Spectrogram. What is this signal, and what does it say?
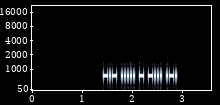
Morse code, heard as a keyed tone, about 40 wpm, 700 Hz. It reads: K5TBR
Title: USA Call Signs - 5 Characters - 40wpm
